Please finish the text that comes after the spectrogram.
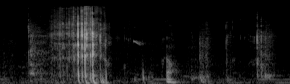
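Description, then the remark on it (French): A loud crunch of biting into a raw, frost-sweetened carrot from Quebec, followed by a few softer, scattered chewing crunches. No one speaks. “Mais là, je vais croquer.”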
